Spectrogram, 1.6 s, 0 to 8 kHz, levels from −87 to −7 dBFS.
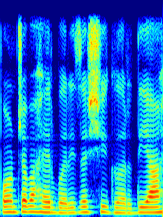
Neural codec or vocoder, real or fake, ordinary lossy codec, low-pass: none; real; none; 7.2 kHz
